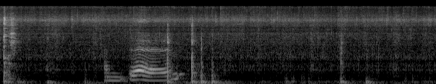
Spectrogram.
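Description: Sardines and chopped red onion sizzling in oil in a frying pan, with a slotted spatula stirring and breaking them up, giving scattered scrapes and taps against the pan over a steady sizzle.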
